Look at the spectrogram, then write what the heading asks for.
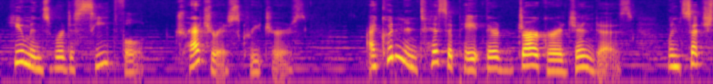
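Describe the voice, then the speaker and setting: A woman narrating a novel in the first person, soft and measured. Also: on the high side. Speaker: audiobook reader.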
